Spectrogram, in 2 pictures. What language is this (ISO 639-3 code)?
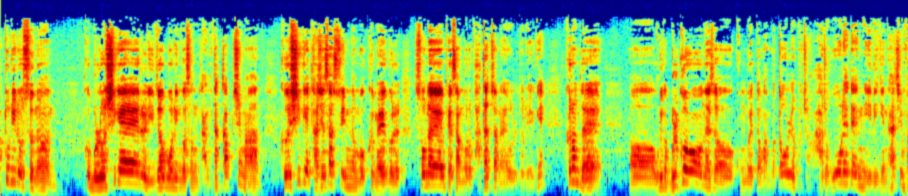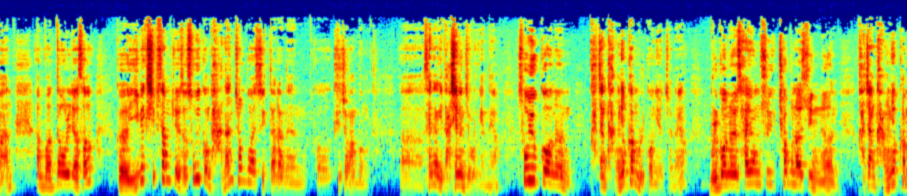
kor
